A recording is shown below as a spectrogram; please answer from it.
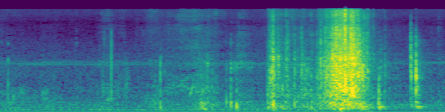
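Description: A few faint handling ticks, then a rustle of shoebox tissue paper lasting about a second near the end.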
